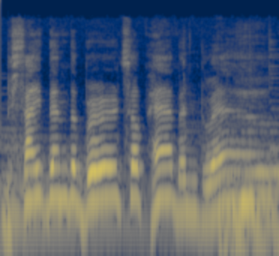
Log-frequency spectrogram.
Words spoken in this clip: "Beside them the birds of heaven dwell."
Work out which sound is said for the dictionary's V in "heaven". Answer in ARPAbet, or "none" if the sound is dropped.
B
